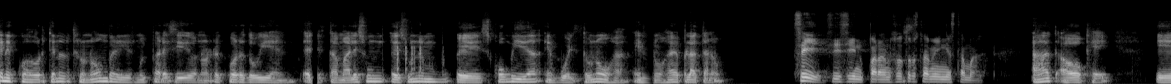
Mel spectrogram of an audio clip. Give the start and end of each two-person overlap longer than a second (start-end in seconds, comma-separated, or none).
none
